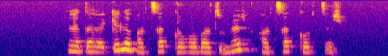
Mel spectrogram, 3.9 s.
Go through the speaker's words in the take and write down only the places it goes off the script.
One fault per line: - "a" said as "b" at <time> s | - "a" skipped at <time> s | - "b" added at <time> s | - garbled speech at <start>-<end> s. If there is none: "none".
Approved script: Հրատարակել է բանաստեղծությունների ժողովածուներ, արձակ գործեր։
- "բանաստեղծությունների" said as "արձակ" at 1.4 s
